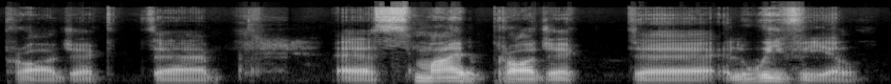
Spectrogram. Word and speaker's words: Louisville: uh smile project uh louisville the ass is silent right so it is so people locally say louisville a lot of people outside um you know say louie oh you know louisville for people who don't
